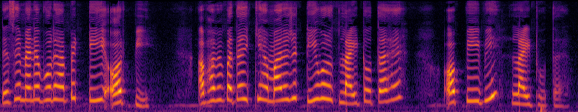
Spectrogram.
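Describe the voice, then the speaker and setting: Woman tutor, high voice, dry close recording, step-by-step explaining. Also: normal speed, fairly bright tone, no echo. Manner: explains step by step, mixes English terms into Hindi. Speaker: shorthand teacher. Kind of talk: casual Hindi-English tutorial.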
